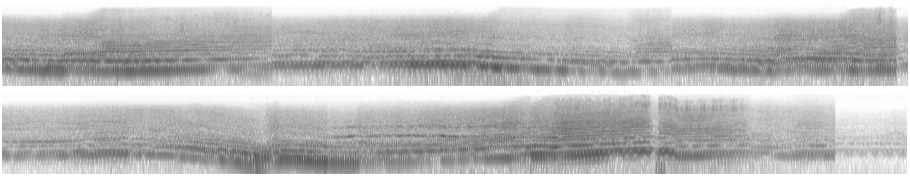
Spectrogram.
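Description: A car engine revs hard, its pitch rising and falling through gear changes.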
